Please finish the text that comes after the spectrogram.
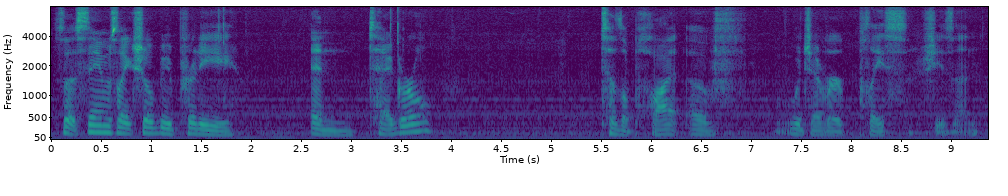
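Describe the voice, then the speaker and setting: Young man with lively, varied intonation. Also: fairly low pitch, slow, pauses often, slight background noise. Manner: enthusiastic, repetitive praise. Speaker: reaction video host. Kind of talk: casual reaction commentary. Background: faint music.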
